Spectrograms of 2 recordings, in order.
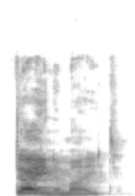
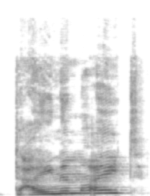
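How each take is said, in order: First: Said in the usual way. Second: Higher, louder shocked question; alarmed cry. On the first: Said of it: "Gopher replied". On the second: A narrator's reading. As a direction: gasp it out in alarm. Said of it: "Pooh cried".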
